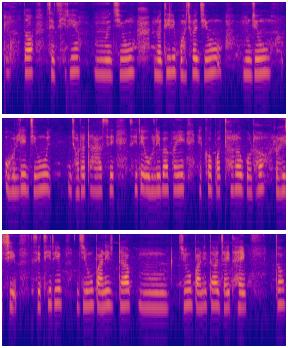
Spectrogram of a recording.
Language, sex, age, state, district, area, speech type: Odia, female, 18-30, Odisha, Balangir, urban, spontaneous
